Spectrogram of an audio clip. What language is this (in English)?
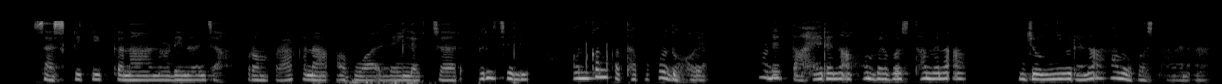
Santali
